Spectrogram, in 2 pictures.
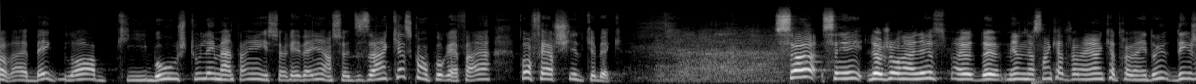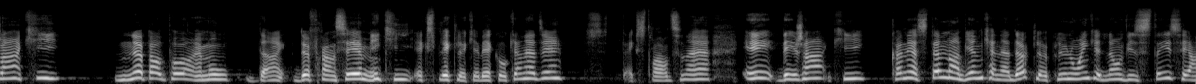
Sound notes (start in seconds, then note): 6.4 laughter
